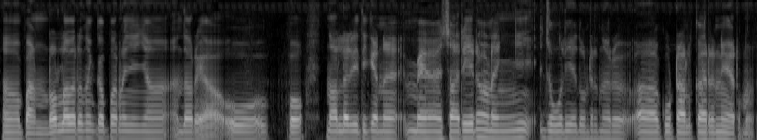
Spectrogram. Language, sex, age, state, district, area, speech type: Malayalam, male, 30-45, Kerala, Kozhikode, urban, spontaneous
